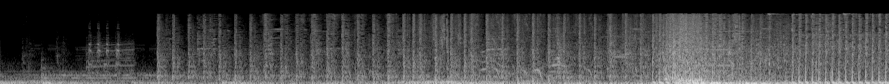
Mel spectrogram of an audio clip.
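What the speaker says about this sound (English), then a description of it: "I believe a sniper has found us" Sniper gunfire in Fallout 4, with sharp rapid cracks firing in a steady stream through most of the stretch and a heavier boom building toward the end, loud and busy with game sounds all around.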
